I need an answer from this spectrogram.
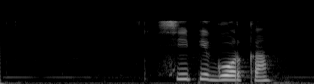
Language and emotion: Russian, neutral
